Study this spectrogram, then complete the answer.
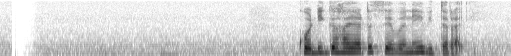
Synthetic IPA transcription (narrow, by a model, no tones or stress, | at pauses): koɖiɡaɦajaʈəseʋəneːʋit̪əɾa̰j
